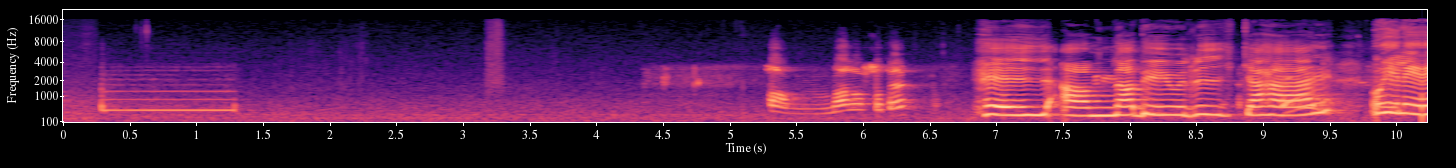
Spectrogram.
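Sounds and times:
outgoing phone call ringback tone: 0.3s - 1.4s
speech: 5.3s - 10.2s.

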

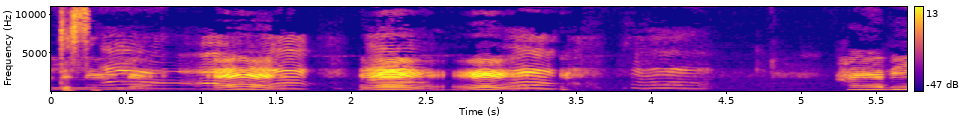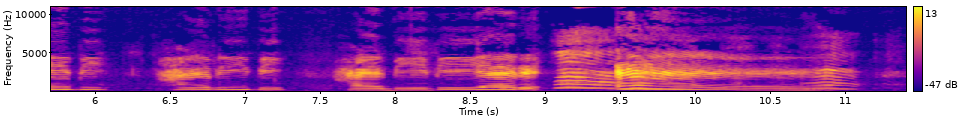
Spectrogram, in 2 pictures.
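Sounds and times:
speech: 0.0s - 3.5s, 5.3s - 10.9s
baby whimpering, babbling and crying: 0.1s - 4.4s, 9.1s - 10.0s.

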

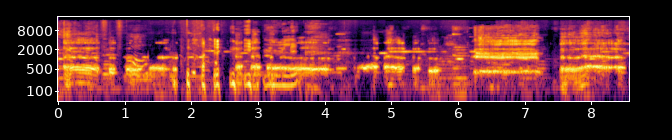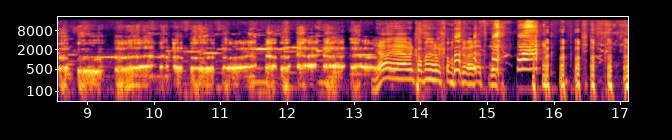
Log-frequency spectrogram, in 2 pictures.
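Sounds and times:
long loud warbling burp: 0.0s - 1.8s, 2.6s - 13.4s
speech: 0.1s - 7.7s, 16.1s - 17.1s
laughter: 1.7s - 3.9s, 13.8s - 17.1s.

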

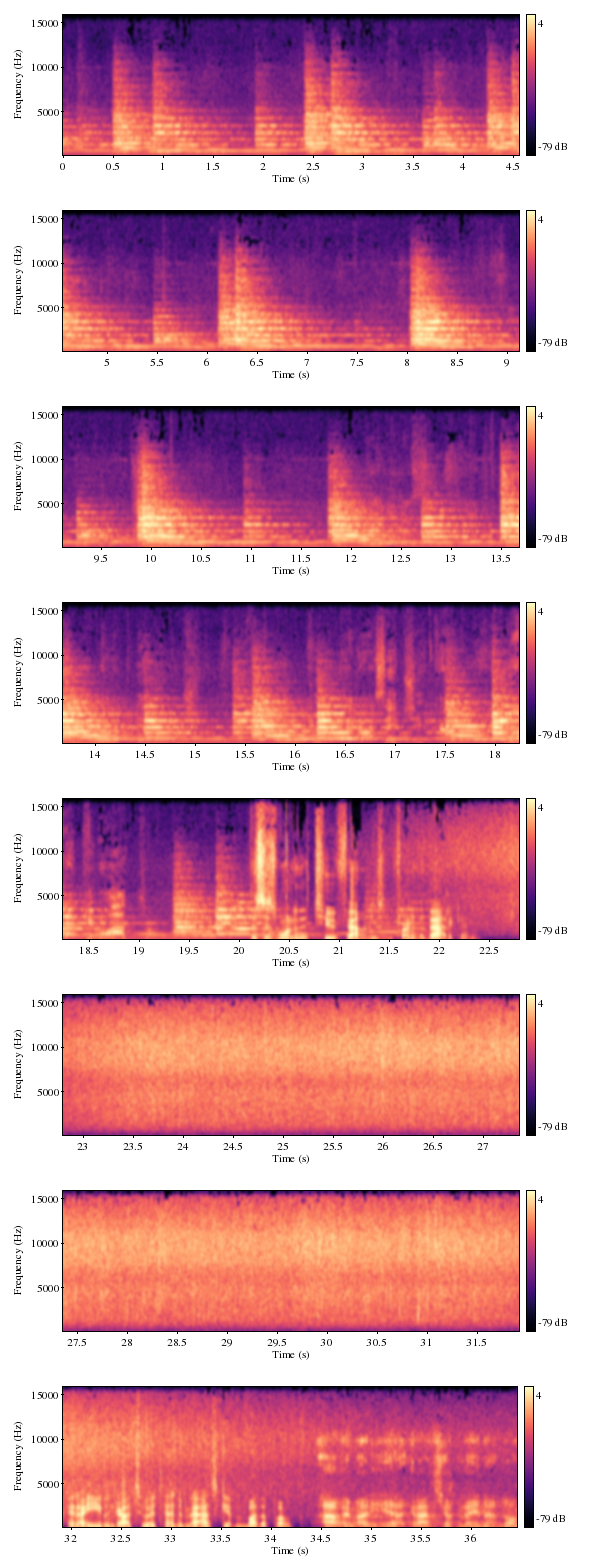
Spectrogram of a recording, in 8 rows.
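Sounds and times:
church bells ringing the hour in an alley in Rome: 0.0s - 22.4s
speech: 20.1s - 22.5s, 32.0s - 36.4s.

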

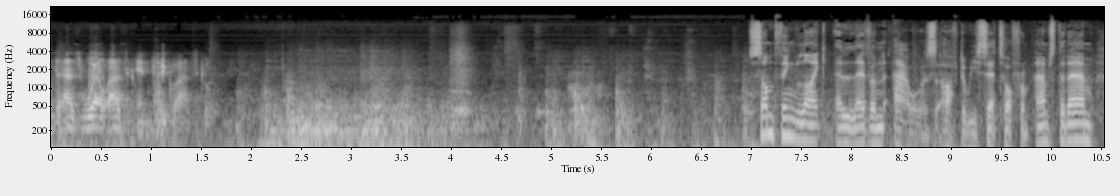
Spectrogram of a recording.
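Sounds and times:
speech: 0.0s - 2.7s, 7.0s - 10.5s
faint rattling and clacking from the train carriages: 0.0s - 10.0s
train rumbling near its terminal station in Glasgow, Scotland: 0.0s - 10.5s.

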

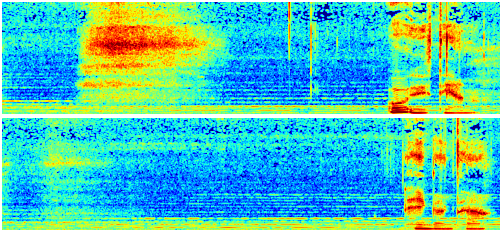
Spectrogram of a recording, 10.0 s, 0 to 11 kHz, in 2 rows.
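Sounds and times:
soft hum: 0.0s - 9.9s
deep inhale through the nose: 0.7s - 2.4s, 4.8s - 6.3s
speech: 3.9s - 4.9s, 9.1s - 9.9s.

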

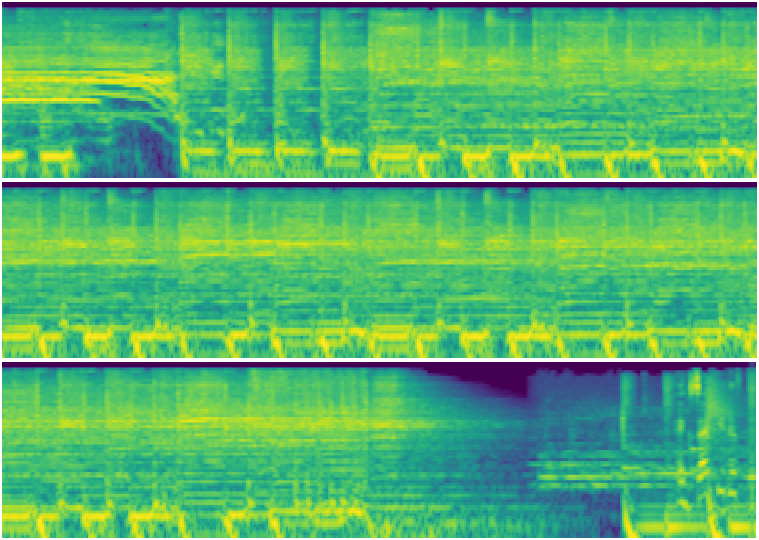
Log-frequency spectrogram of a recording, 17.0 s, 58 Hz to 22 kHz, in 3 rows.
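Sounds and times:
several people screaming together: 0.0s - 1.4s
music playing: 0.0s - 16.9s.

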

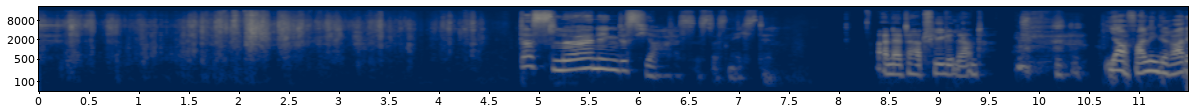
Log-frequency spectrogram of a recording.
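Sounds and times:
small bag rustling as something is rummaged through: 0.0s - 4.7s
speech: 4.8s - 7.5s, 8.4s - 11.4s
laughter: 9.8s - 10.6s.

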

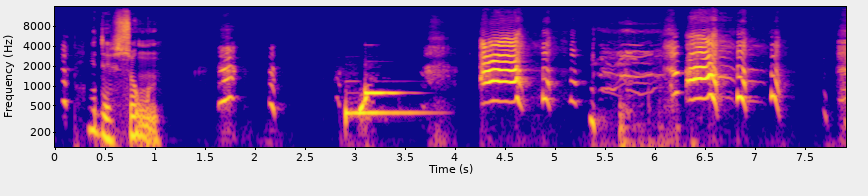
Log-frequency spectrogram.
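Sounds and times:
speech: 0.4s - 1.1s
electronic notification chime for incoming messages: 2.9s - 3.7s
people laughing and giggling: 4.4s - 7.9s.

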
